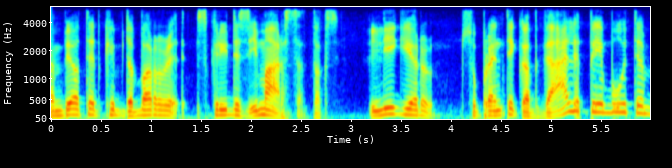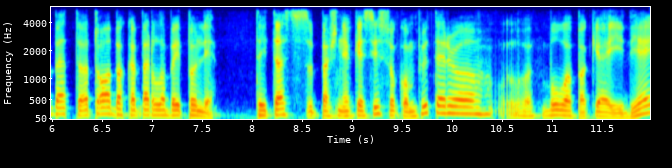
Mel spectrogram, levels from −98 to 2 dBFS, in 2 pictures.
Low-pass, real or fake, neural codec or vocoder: 5.4 kHz; fake; codec, 24 kHz, 0.9 kbps, WavTokenizer, medium speech release version 2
